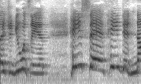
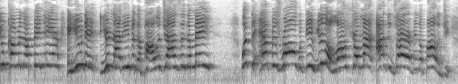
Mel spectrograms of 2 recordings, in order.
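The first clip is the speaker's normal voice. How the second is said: mock indignant, high-pitched, scolding tone; 5 semitones higher than usual. Retelling a woman going off on Martell: imitating her raised voice. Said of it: "she raised her voice".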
